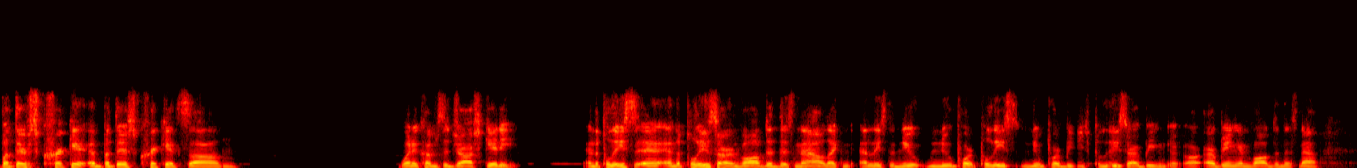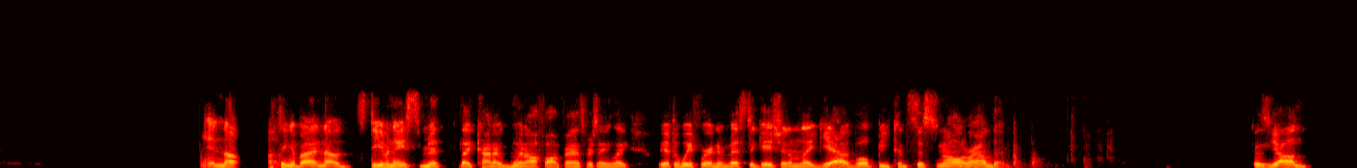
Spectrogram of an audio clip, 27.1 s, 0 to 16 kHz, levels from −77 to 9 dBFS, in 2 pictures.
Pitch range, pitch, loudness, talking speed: 105-135 Hz, 115 Hz, -25 LUFS, 175 wpm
